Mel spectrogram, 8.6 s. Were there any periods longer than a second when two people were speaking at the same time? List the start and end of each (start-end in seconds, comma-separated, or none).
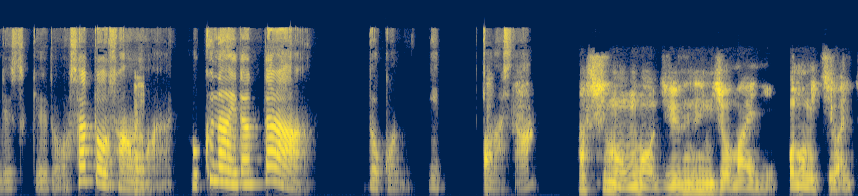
none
